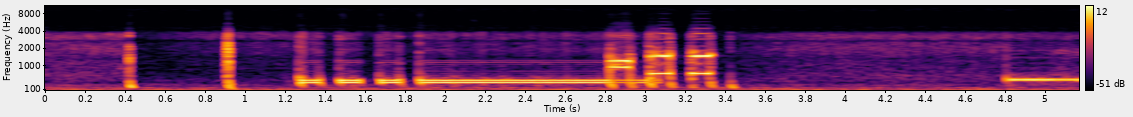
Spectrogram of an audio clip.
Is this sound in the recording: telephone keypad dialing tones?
yes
